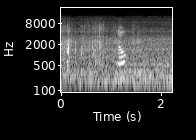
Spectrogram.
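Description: Steady background hiss with a few faint crinkles from a brown paper bag being handled near the start. A child says a short 'nope' about a second in.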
